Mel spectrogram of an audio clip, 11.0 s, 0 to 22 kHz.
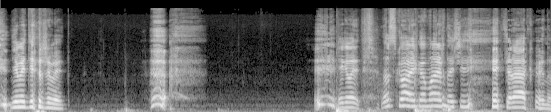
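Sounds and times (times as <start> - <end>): faint low thump: 2.4 - 2.8, 6.7 - 7.6, 8.2 - 9.4.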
